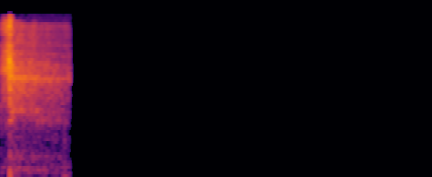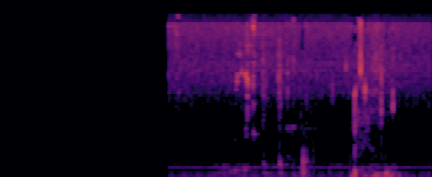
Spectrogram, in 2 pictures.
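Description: A quiet sip of water: a short burst of noise, a long silence, then soft wet mouth clicks and a swallow over a faint steady hum.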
